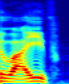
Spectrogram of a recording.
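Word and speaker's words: wife: और कॉन्सोनेंट के बाद से अंत में ई आया है, इसलिए इस आई का उच्चारण आई हो गया है। क्या हो गया है? आई हो गया है। जैसे वाइफ, वाइफ का मतलब होता है पत्नी।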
